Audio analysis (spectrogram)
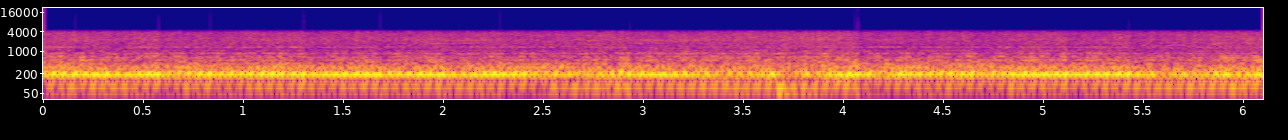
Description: Video of my 3.8 camaro with a bad spark plug. If you listen closely, you can actually hear the exhaust break up several times during idling and reving.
